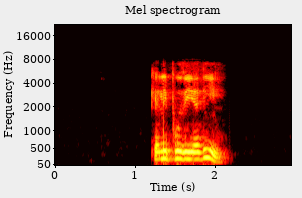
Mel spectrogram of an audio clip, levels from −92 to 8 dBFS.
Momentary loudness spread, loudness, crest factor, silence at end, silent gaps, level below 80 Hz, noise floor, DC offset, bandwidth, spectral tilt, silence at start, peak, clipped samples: 11 LU; -14 LUFS; 16 dB; 0.9 s; none; -56 dBFS; -86 dBFS; under 0.1%; 7.6 kHz; -6 dB/octave; 1.2 s; -2 dBFS; under 0.1%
